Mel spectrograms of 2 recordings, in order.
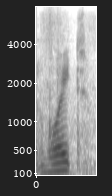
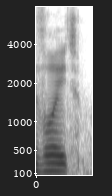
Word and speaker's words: Voigt: yeah fed foled okay Sebastian folk that's how you actually say his name uh where am I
